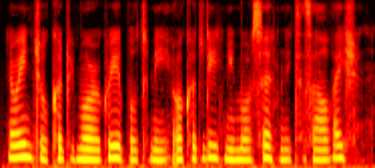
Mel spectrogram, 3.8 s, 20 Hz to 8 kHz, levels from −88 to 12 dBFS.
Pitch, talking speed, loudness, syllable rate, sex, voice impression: 190 Hz, 255 wpm, -17 LUFS, 6.7 syllables/s, female, feminine, slightly adult-like, soft, slightly muffled, sincere, calm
